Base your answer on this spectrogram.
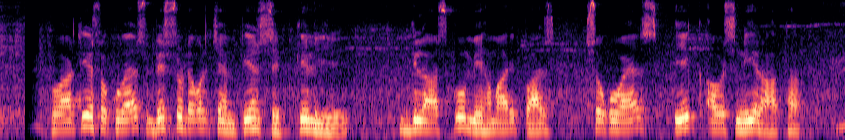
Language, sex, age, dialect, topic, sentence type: Hindi, male, 31-35, Marwari Dhudhari, agriculture, statement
